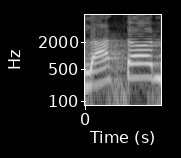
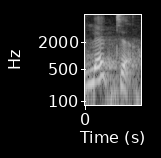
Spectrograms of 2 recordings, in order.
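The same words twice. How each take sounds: First: ল্যাটার with an open a vowel, marked wrong; wrong pronunciation. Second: লেটার with a clear e vowel and no r; correct pronunciation. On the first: Teacher shows the students' mistake, ল্যাটার with open a. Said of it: "ল্যাটার না". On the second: Teacher gives the class the right লেটার. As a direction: model লেটার as the right form. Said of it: "ঠিকটা হচ্ছে এইটা". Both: Shown as a demonstration.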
